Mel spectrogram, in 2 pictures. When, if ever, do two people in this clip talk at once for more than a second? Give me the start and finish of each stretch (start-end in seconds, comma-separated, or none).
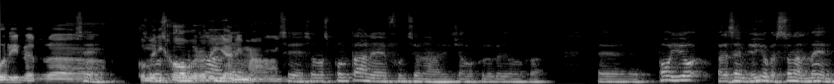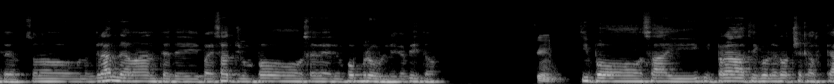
0.7-2.9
